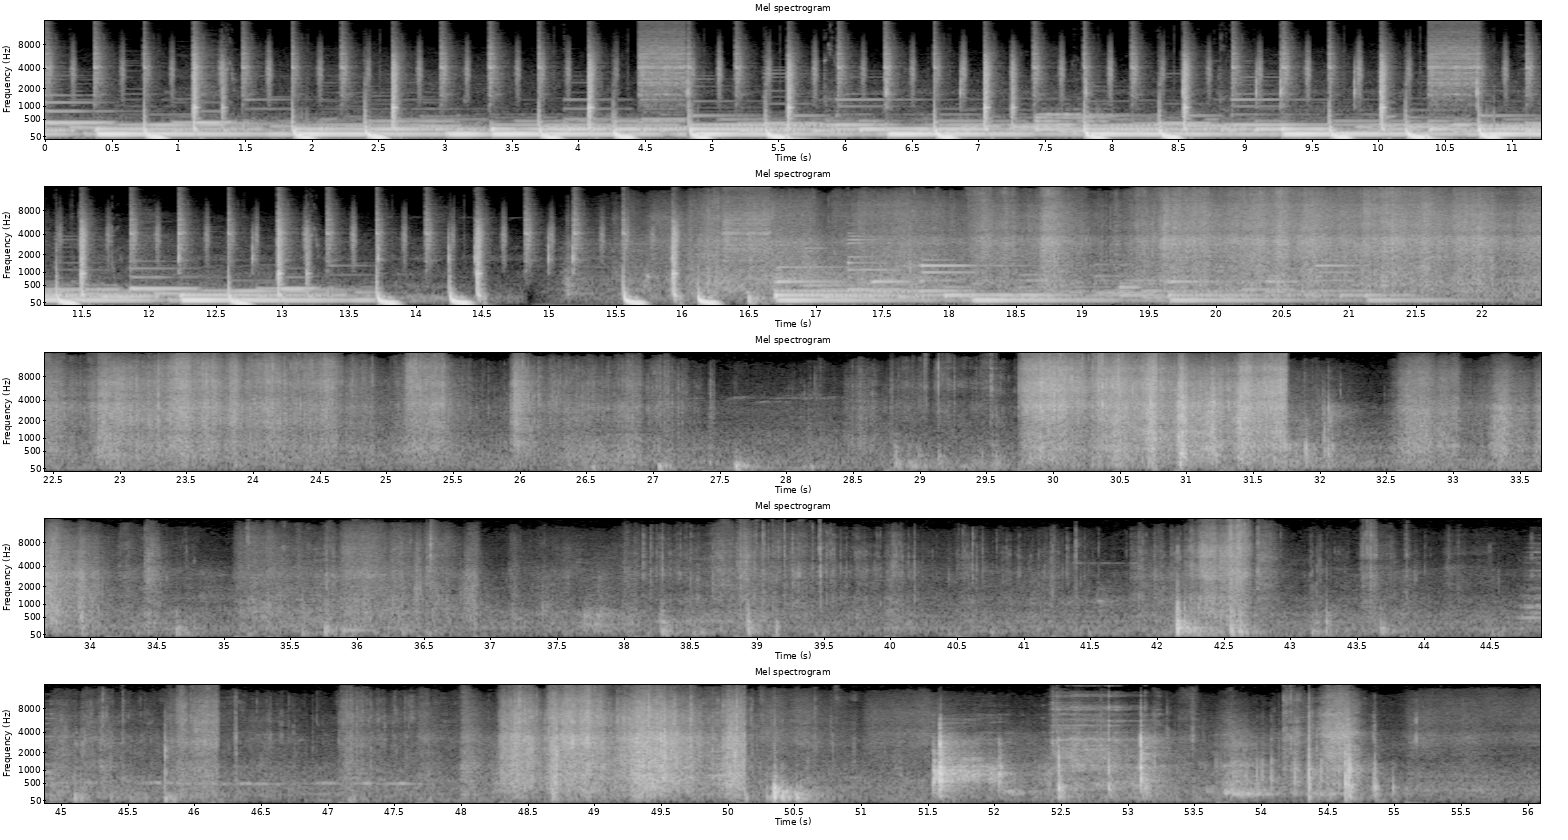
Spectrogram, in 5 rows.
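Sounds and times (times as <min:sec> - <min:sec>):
packaging crinkling: 0:16.8 - 0:27.6, 0:28.2 - 0:34.6, 0:38.0 - 0:50.8.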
